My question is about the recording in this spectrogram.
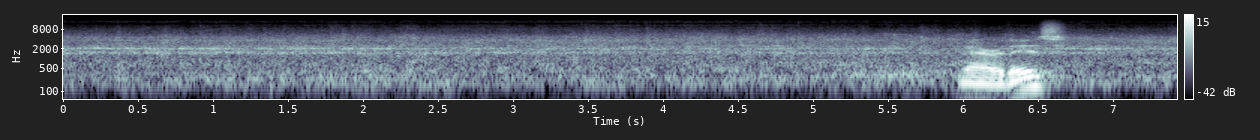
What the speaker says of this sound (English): if we get that 3-rail suburban train, let's see if we can catch that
